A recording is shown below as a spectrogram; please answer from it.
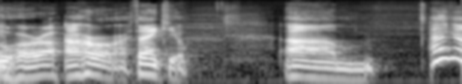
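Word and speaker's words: Uhura: got yora how do you say her name aora thank you um I think I'm going with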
